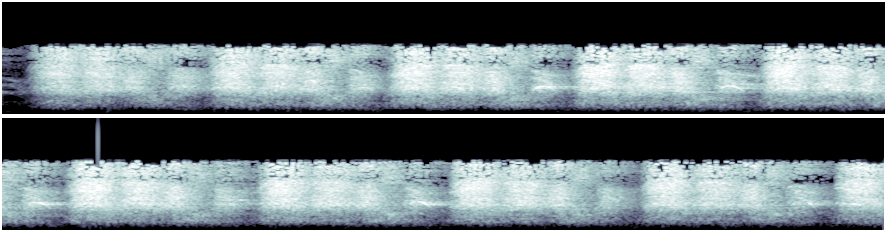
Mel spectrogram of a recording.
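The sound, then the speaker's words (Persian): A large crowd loudly chants the slogan 'Death to America' in steady, repeated shouted phrases with a regular rhythm, one after another. “بدانید و این را بدانید که این شعار شما، مرگ بر آمریکای شما، این فریادی”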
